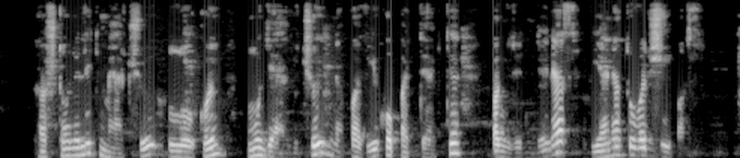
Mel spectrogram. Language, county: Lithuanian, Kaunas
